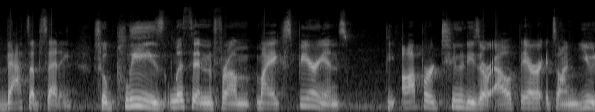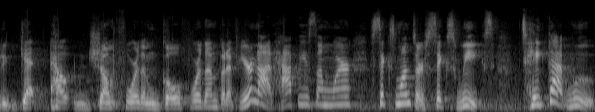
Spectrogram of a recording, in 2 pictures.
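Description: Over noticeable background noise, a woman speaks at a moderate pace in a medium pitch with very wide pitch swings. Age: 40s. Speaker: author and keynote speaker. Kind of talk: interview.

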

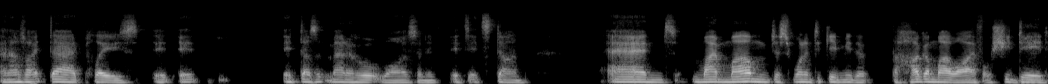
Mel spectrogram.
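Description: A man with an Australian accent, fairly low-pitched and fairly slow, flat and monotone in delivery, over a quiet background. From Australia, near Canberra. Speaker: abuse survivor and advocate. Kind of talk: personal testimony interview.

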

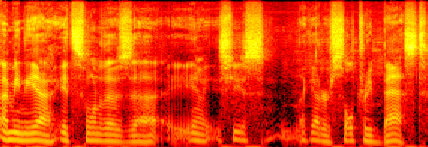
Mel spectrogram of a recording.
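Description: This man uses a normal speaking voice, medium in pitch. The intonation is fairly even. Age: 40s. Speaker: movie podcast co-host. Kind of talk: casual chat.

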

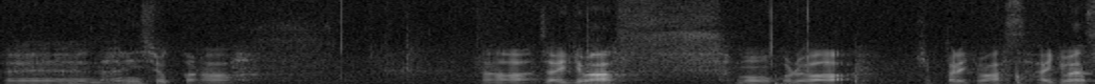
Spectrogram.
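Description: A man with a bright, sharp tone and medium pitch talks very fast, with long, frequent pauses and big swings in loudness. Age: 20s. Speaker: actor and show host. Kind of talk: casual chat on live stream. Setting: live stream from studio. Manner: animated.

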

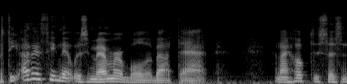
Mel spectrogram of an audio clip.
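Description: A man's voice with vocal fry. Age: 60s. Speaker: author and concert programmer. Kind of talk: radio interview discussion.

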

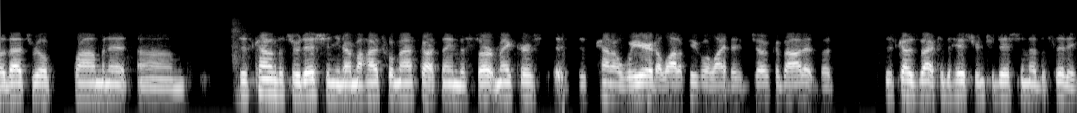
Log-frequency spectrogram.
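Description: A man with a Southern US accent speaks at a very fast pace and a medium pitch, his intonation monotone and flat. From US South, Georgia. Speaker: baseball pitcher, draft pick. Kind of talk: casual interview.

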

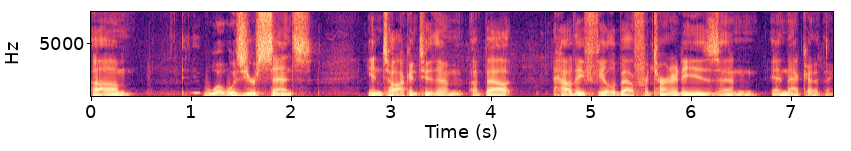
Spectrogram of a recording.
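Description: A plain, everyday voice belongs to a man with an American accent who talks at a moderate pace in a fairly low pitch with ordinary pitch variation. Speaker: podcast co-host. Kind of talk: casual chat. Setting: studio.

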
